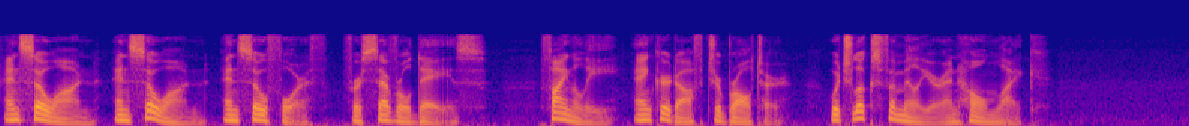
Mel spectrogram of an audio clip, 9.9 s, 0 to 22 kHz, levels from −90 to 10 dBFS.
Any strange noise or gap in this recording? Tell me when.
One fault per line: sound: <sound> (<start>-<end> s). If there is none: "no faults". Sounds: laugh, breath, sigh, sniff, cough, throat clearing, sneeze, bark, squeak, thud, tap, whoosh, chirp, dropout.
no faults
